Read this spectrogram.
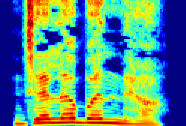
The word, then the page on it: ಜಲಬಂಧ: jala bandha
